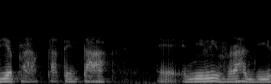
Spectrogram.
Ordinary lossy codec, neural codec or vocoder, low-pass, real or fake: none; codec, 16 kHz, 8 kbps, FunCodec, trained on Chinese and English, 25 frames a second; 3.6 kHz; fake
